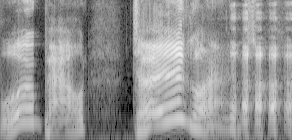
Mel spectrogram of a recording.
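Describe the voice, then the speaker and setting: In a put-on character voice, a man speaks in a raised, projected way. The recording is very clean, with a silent background. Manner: increasingly garbled.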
